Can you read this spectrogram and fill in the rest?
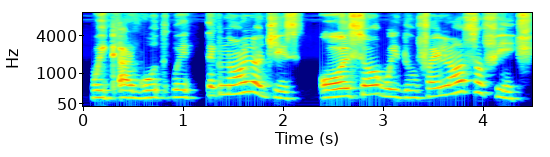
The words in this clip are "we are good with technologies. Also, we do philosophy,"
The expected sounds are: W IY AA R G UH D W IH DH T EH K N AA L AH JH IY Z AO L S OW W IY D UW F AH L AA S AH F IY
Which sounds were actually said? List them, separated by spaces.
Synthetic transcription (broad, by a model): W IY AA R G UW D W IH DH T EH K N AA L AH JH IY S AO L S OW W IY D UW F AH L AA S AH F IY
